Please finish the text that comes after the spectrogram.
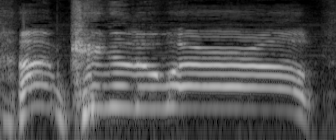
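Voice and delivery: high, slow, triumphant mock cry; James Cameron Titanic yell. Reviewer mimics Galvatron's triumph as a Titanic shout. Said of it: "he does a James Cameron".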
